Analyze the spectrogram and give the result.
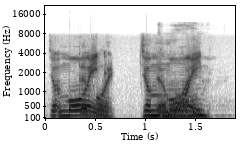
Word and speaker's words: Des Moines: Des Moines man. Did I say it right? – Des Moines. – Yeah, that's what I wasn't supposed to say the S.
